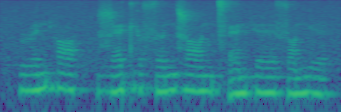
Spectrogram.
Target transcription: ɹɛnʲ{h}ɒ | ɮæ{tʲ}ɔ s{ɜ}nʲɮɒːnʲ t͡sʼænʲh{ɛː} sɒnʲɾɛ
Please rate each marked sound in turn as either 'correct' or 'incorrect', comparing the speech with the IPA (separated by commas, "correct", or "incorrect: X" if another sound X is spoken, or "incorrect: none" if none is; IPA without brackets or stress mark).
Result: correct, correct, correct, correct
